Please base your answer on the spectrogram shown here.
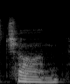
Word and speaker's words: Zen: B basically uh the the term Zen in Japanese is as I understand it just the the Japanese way of pronouncing the same characters as as as Chan um and I think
